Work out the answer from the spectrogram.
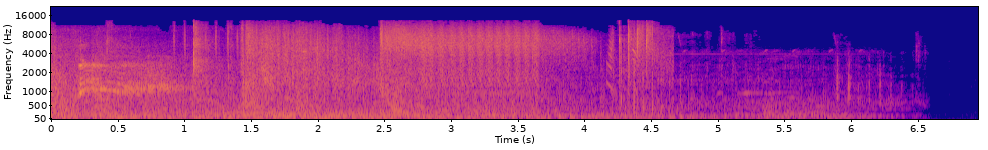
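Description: Dense gunfire and heavy booms from a shooter video game, loud and sustained for several seconds before cutting off abruptly near the end.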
